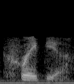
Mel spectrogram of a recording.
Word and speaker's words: Crapia: say your last name it's pronounced kpia kpia okay that's okay everyone gets it wrong looks like crappie when you look at it at first uh kpia his website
